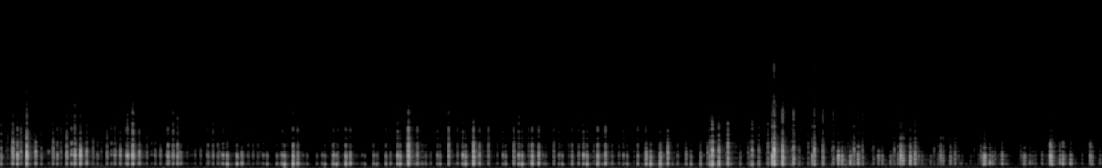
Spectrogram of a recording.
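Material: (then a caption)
Plastic. Long nails tap rapidly on the underside of a closed, hollow hard-shell glasses case held in hand, its shell glossy and coated, likely plastic. The taps are short, dry, hollow clicks centred in the mid range with no low end, arriving in quick uneven bursts. A few louder, brighter taps stand out around the ten-second mark.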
